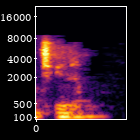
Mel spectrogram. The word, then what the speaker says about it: chi: acupuntura o medicina tradicional china, estamos hablando de que nosotros tenemos una energía principal o básica, que es la energía chi o ki, que se escribe así, pero se pronuncia chi, donde estamos hablando que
